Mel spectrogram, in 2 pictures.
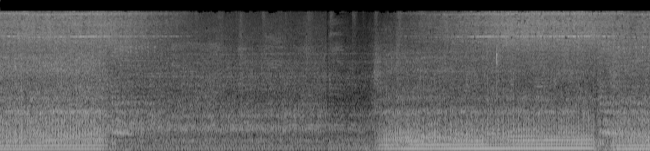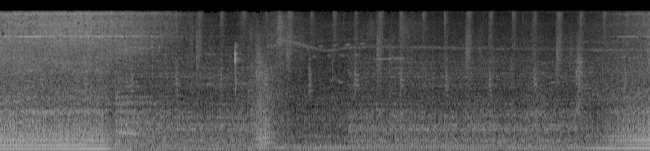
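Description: A heavy truck engine drones steadily, growing louder and quieter by turns.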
